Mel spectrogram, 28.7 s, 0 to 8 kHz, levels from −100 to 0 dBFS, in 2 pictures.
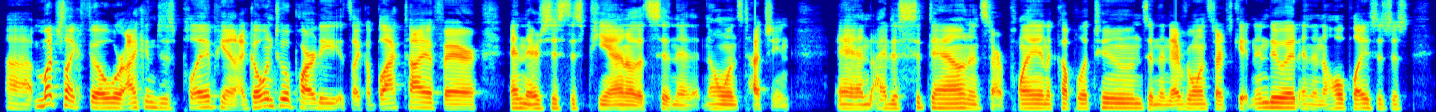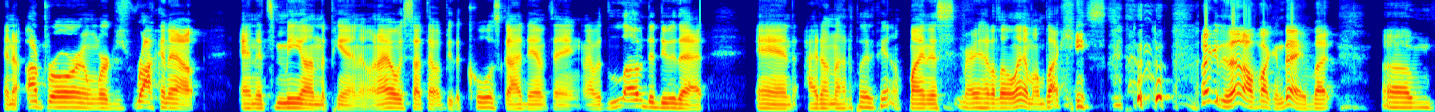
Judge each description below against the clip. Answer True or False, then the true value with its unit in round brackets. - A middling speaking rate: False (245 wpm)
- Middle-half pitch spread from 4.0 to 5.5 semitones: False (3.4 semitones)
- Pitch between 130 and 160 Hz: False (120 Hz)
